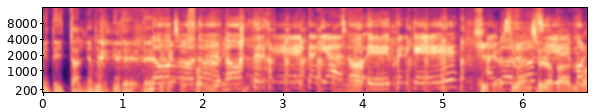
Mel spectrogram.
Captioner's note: speaking spanish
